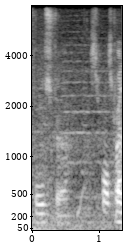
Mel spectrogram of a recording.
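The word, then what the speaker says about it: Spoelstra: have a good coach is it sponsor or spellstroke it's spoolstra that's how i've heard it pronounced yeah i think that's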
